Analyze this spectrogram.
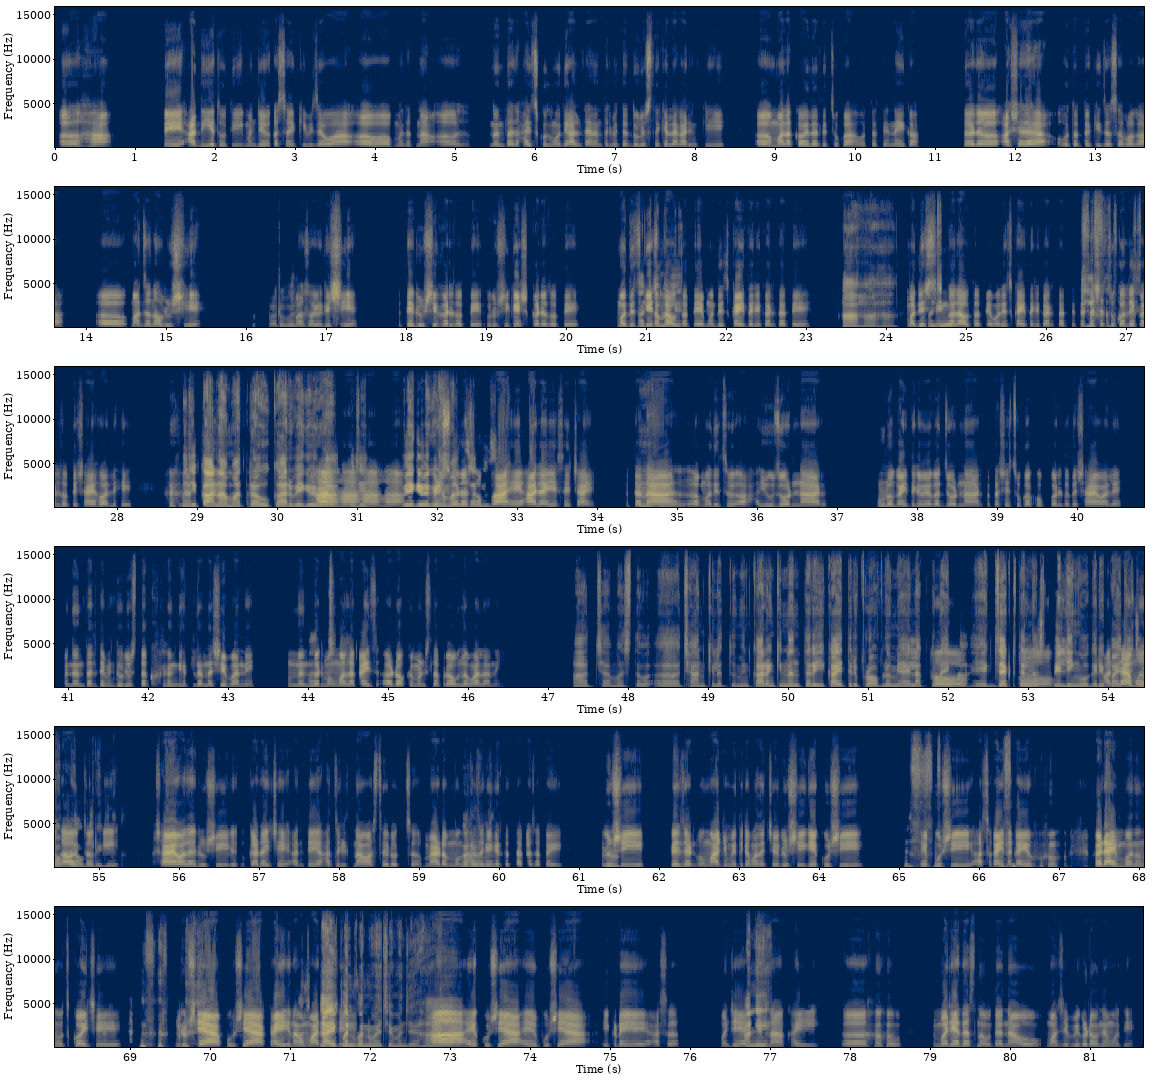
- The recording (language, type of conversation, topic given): Marathi, podcast, तुझ्या नावामागची कथा काय आहे थोडक्यात?
- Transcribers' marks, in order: other background noise; chuckle; laughing while speaking: "शाळेवाले"; chuckle; laughing while speaking: "वेगवेगळ्या माणसांनुसार"; laughing while speaking: "करून घेतलं"; in English: "डॉक्युमेंट्सला"; "अच्छा" said as "आच्छा"; in English: "एक्झॅक्ट"; in English: "स्पेलिंग"; chuckle; chuckle; laughing while speaking: "राईम बनवून उचकवायचे"; chuckle; "काहीपण" said as "कायपण"; surprised: "हां"; chuckle; laughing while speaking: "हो"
